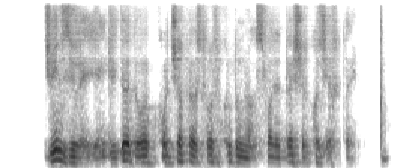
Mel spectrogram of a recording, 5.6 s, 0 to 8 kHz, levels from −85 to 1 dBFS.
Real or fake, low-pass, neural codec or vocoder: fake; 7.2 kHz; codec, 16 kHz in and 24 kHz out, 0.6 kbps, FireRedTTS-2 codec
